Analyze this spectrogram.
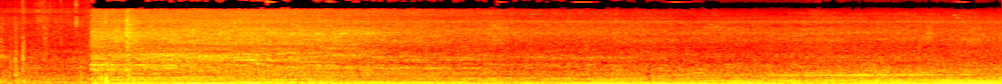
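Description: A vehicle engine running steadily with a low rumble, starting abruptly about a second in.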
